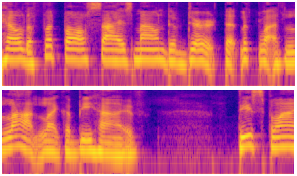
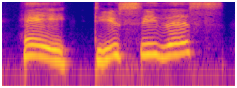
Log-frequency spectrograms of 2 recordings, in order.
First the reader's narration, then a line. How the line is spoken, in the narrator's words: Alora shouted to me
